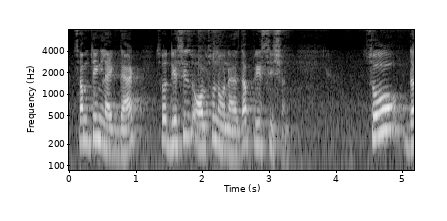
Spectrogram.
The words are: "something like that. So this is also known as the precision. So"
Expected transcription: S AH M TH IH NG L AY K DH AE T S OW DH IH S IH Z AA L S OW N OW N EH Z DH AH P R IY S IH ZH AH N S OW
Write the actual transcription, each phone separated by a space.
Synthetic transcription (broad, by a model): S AH M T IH NG L AY K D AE T S OW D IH S IH Z AA L S OW N OW N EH Z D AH P R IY S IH SH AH N S OW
